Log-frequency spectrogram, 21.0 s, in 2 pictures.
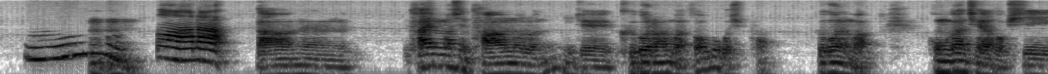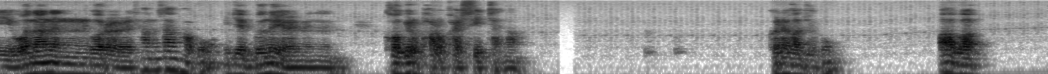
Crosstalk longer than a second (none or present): none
